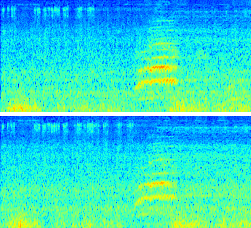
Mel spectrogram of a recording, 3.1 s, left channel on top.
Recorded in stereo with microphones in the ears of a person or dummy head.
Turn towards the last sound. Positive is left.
turn(degrees=60)  # may be behind; listen again after turning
